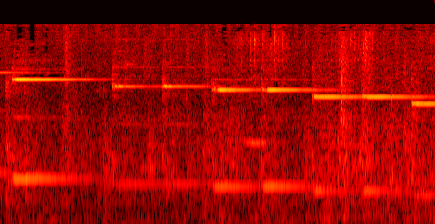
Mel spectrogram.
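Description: A bell-like electronic chime melody of clear single notes, mostly stepping down in pitch, each held about half a second to a second, over the low running noise of the train.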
